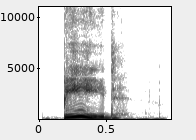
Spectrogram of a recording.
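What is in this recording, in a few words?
"bead", American English; gcompris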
